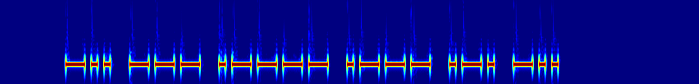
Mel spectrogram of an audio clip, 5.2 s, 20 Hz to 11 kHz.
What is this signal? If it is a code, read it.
Morse code, heard as a keyed tone, about 25 wpm, 700 Hz. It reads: DO1JRD
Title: DXCC-100 Call Signs - 6 Characters - Repeated 3x - 25wpm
